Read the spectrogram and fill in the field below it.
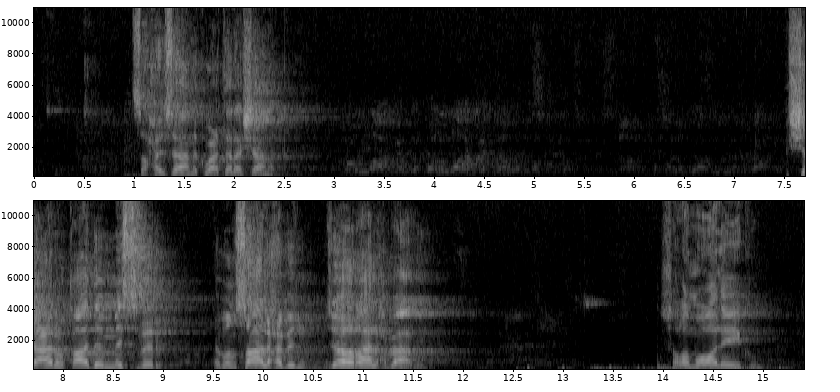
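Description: A young man recites loudly into a microphone over loudspeakers.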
